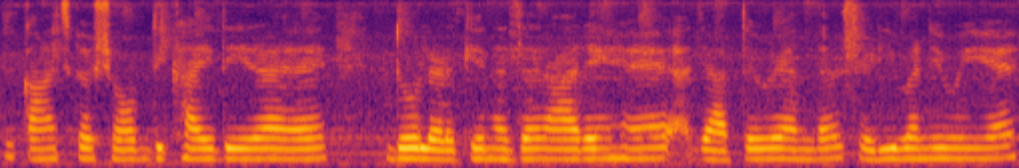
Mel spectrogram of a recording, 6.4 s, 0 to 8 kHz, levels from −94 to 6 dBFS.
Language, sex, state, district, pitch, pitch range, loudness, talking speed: Hindi, female, Chhattisgarh, Raipur, 180 Hz, 175-185 Hz, -14 LUFS, 190 wpm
